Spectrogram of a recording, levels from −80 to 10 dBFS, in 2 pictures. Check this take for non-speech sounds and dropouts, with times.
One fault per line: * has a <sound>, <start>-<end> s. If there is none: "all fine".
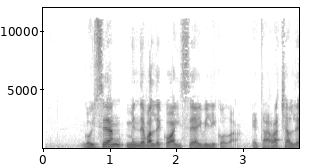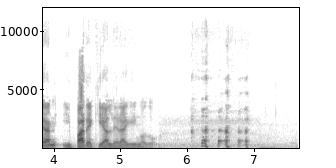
* has a laugh, 6.0-7.0 s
